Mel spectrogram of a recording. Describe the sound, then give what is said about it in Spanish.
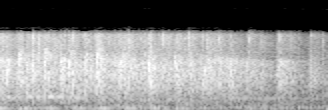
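Steady audience applause for the Micado advertisement fills the whole few seconds, a dense wash of many hands clapping at an even loudness, tapering slightly at the end. “Un aplauso a Micado, por favor.”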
